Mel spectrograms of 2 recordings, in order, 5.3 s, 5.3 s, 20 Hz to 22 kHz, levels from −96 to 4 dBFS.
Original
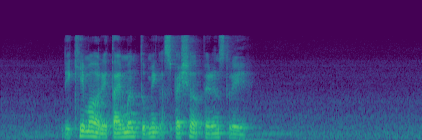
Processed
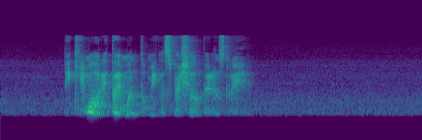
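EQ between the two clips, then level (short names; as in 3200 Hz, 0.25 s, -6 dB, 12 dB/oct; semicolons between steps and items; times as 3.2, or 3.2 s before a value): brick-wall FIR high-pass 770 Hz; air absorption 59 m; +3.5 dB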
